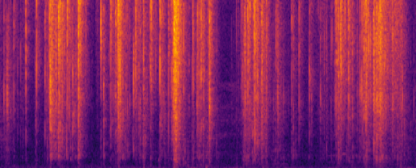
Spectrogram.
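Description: Clear plastic wrapping crinkling in irregular clusters of sharp crackles as hands handle and work at a flat packet sealed in it.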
